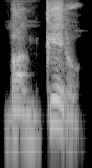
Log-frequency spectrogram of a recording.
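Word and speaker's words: Vanchero: SC, C, E y CHQ. Esto se pronuncia banquero. ¿Cómo? Sí, se pronuncia así, banquero.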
